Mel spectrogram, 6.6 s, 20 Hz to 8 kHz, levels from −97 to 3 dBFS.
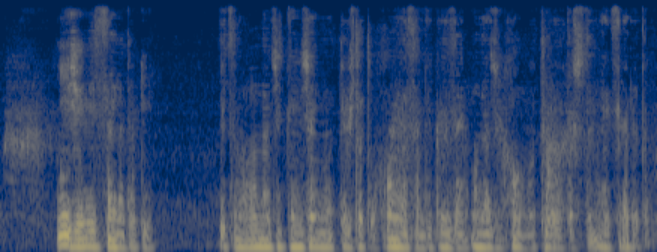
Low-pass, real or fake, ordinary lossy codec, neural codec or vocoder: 7.2 kHz; fake; none; codec, 44.1 kHz, 3.4 kbps, Pupu-Codec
